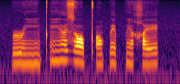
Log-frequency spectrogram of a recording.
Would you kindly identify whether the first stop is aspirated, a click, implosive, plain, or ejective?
ejective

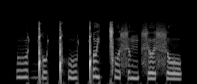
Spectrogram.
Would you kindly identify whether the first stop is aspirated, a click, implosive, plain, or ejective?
click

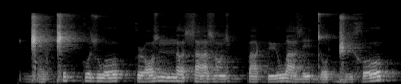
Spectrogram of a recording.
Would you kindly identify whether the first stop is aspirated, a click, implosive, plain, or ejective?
click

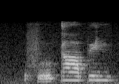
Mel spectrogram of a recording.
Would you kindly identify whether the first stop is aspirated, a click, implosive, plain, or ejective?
plain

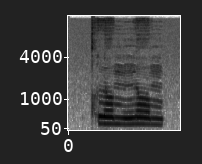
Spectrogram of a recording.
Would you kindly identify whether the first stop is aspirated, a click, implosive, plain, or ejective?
aspirated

